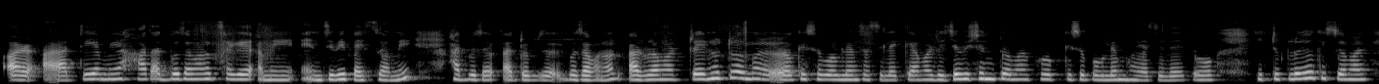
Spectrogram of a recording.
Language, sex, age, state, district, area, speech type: Assamese, female, 30-45, Assam, Udalguri, urban, spontaneous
